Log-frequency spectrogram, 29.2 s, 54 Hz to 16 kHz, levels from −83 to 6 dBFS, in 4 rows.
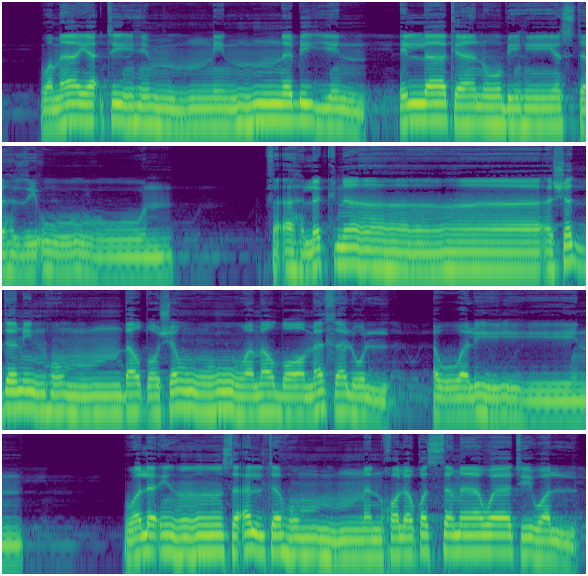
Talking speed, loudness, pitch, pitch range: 45 wpm, -13 LUFS, 110 Hz, 100-120 Hz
